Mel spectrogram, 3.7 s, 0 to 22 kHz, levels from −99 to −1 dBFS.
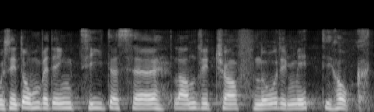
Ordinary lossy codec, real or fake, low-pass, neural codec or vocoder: none; fake; 7.2 kHz; codec, 16 kHz, 4 kbps, X-Codec, WavLM features, trained on Multilingual LibriSpeech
